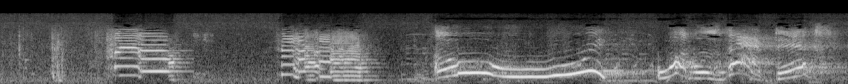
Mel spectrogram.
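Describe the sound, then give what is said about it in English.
A saxophone is played badly, letting out several loud honking blasts, short bleats at first, then longer wobbly notes that slide unsteadily up and down in pitch. “It's a saxophone.”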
